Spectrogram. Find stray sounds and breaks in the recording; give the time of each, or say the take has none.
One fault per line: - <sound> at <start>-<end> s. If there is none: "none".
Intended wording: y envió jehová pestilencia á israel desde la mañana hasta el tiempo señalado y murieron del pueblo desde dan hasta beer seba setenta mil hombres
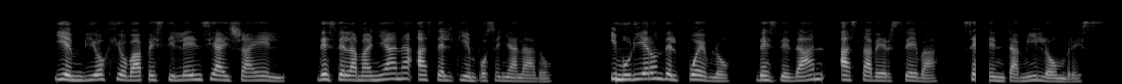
- dropout at 9.8-9.9 s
